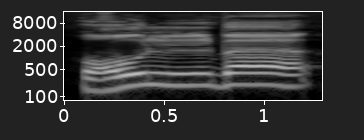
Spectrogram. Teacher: غین کو موٹا پڑھیں گے، غین حروف استعلاء میں سے ہے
